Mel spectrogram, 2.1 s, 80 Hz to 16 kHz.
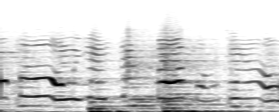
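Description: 1940s Shanghai popular song (shidaiqu): a woman's high voice sings a wavering, ornamented melody over a small band's accompaniment.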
